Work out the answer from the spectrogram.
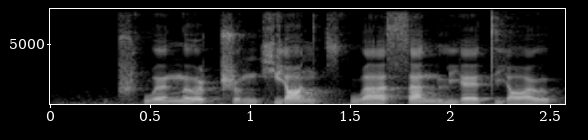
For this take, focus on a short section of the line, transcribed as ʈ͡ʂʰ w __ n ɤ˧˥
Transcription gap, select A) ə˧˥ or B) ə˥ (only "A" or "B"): A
